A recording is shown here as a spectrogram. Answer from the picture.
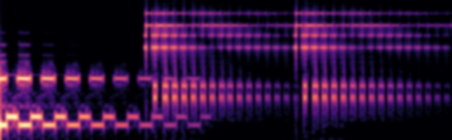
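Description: Short electronic jingle: a rapid warbling trill for about the first second, then two bright bell-like chimes about three-quarters of a second apart, each ringing out and fading.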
